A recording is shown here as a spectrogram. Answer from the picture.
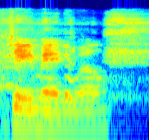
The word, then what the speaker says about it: Jay Manuel: Yeah, Jay Manuel.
